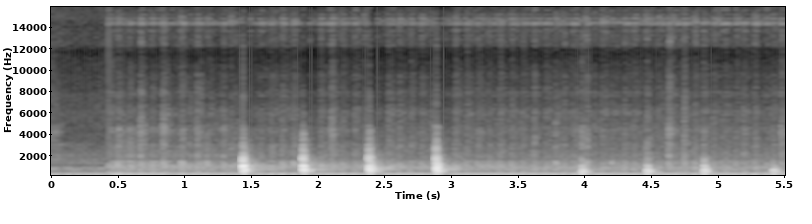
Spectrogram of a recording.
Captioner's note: hammer pounding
